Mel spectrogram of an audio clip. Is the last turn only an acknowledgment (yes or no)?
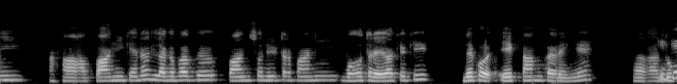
no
